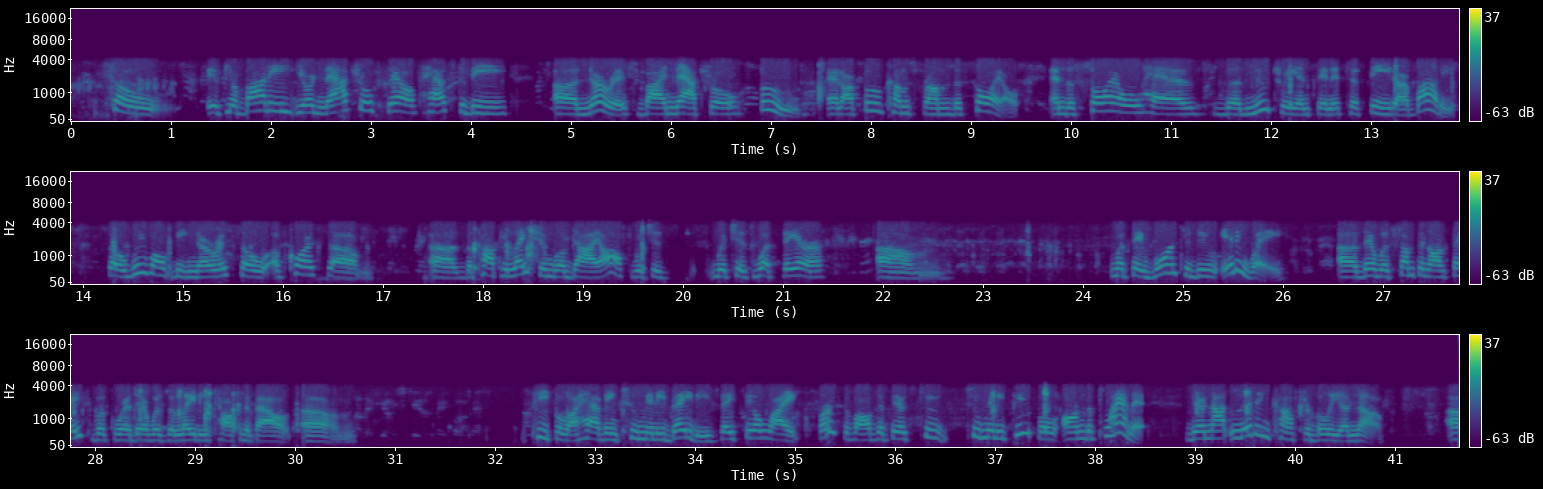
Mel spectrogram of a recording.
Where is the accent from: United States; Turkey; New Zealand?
United States; Phoenix, Arizona; I am from Phoenix, Arizona.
